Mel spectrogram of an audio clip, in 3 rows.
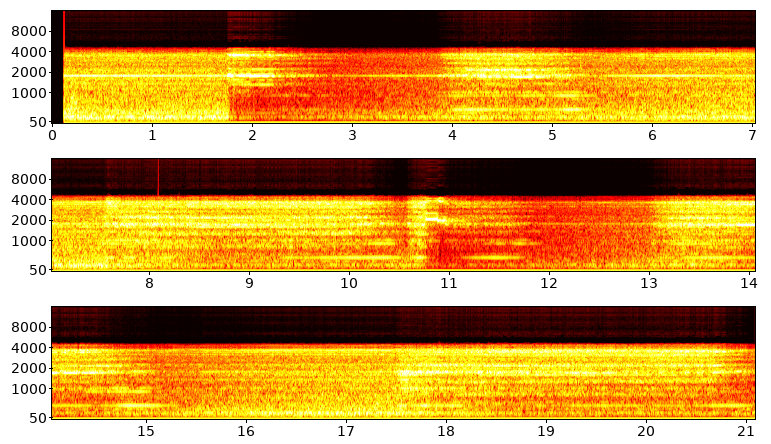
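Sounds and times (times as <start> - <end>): cutting machine whining: 0.2 - 11.2, 17.0 - 21.0.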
